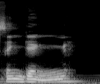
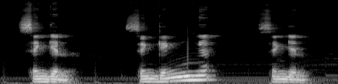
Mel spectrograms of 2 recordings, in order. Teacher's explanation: the word singing is to be pronounced singing which is a voiced velar nasal but sometimes this is pronounced as a voice alveolar nasal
